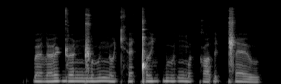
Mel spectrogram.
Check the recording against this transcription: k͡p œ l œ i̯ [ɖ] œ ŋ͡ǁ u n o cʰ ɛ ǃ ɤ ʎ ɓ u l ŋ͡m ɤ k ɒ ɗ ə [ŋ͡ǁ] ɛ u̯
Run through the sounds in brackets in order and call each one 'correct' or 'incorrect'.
correct, incorrect

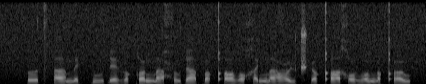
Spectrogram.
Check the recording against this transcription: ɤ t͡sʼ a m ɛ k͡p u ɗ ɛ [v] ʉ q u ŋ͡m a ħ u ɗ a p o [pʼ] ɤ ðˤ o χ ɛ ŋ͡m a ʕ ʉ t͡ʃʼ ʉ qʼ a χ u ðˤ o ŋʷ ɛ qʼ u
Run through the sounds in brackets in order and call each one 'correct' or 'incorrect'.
correct, incorrect

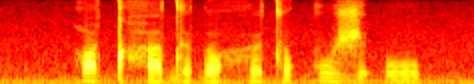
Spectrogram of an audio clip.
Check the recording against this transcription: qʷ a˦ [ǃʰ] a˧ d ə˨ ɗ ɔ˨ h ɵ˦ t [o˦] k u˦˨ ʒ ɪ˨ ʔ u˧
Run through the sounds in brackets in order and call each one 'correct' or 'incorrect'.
correct, correct

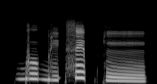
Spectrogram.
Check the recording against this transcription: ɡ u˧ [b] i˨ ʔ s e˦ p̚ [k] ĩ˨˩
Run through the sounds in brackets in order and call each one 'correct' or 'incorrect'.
correct, correct

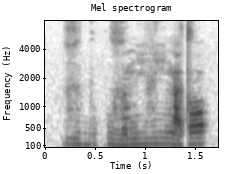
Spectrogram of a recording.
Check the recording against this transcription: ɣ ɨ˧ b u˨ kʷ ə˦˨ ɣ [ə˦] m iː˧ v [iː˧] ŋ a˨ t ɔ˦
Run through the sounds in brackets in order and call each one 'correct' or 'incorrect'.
correct, correct

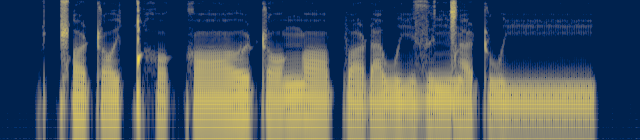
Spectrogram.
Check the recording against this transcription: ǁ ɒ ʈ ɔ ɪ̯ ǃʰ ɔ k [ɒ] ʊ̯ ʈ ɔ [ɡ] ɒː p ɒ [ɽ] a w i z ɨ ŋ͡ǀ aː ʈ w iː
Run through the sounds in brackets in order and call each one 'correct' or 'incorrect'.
incorrect, incorrect, correct

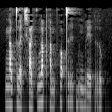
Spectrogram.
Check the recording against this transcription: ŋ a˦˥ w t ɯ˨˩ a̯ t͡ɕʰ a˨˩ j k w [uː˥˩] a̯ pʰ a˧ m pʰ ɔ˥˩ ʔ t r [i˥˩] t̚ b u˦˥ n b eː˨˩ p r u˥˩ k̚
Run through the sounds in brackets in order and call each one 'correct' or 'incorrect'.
incorrect, correct

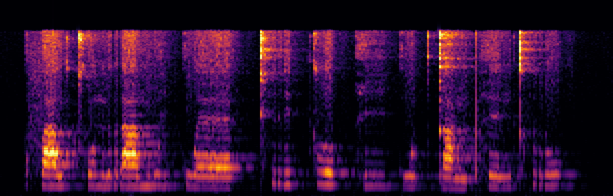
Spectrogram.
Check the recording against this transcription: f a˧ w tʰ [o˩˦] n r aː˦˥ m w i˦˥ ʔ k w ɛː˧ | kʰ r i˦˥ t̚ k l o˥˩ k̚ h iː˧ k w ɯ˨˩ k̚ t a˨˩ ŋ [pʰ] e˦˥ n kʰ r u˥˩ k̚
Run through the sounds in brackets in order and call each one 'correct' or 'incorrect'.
incorrect, correct

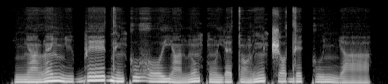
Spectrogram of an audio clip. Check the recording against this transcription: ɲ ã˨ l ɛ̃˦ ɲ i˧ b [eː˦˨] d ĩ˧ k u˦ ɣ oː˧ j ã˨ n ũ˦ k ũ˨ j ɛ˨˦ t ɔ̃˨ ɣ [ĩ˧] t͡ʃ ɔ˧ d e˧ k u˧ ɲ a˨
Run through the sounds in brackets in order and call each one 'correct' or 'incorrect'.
incorrect, incorrect

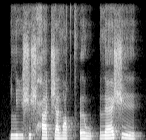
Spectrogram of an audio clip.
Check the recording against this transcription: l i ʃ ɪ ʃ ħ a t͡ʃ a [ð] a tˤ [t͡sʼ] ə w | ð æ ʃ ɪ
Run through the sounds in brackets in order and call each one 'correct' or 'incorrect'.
correct, correct

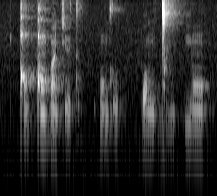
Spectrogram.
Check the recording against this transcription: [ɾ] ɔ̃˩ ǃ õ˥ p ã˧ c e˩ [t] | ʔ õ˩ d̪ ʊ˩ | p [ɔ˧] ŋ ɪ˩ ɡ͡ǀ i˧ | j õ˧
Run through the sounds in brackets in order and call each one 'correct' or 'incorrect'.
incorrect, correct, correct

